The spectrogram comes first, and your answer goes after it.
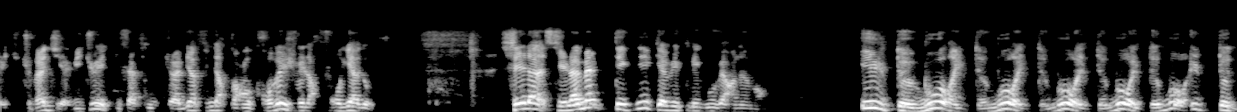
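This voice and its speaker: A man's voice: on the high side, big pitch swings, moderate pace, husky. A middle-aged man speaks in an impassioned monologue with a slightly raised voice. He is emphatic and colloquial and hammers on repeated phrases. The recording sounds dull and lo-fi.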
